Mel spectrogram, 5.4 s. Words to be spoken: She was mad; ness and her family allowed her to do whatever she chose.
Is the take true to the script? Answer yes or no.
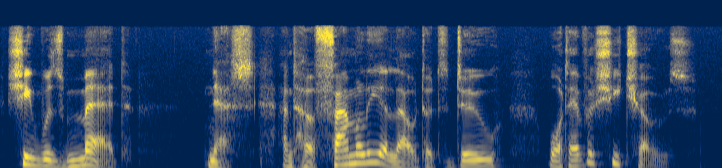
yes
